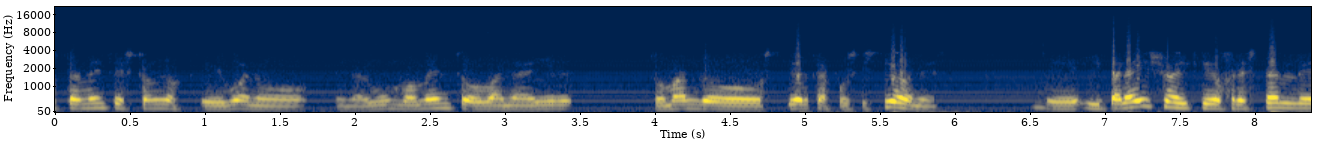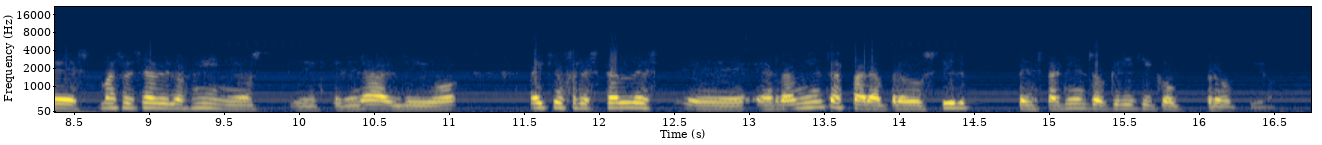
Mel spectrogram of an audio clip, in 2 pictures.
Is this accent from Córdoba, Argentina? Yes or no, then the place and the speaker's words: no; Buenos Aires, Argentina; cómo vengo yo a contar la historia siendo de otro lugar, de Buenos Aires, me tratan como porteño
